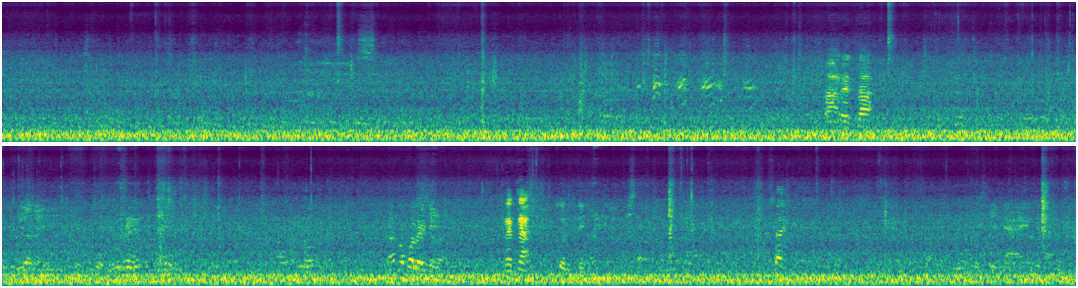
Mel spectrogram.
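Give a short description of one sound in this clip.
Several men talk nearby, in short bursts.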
